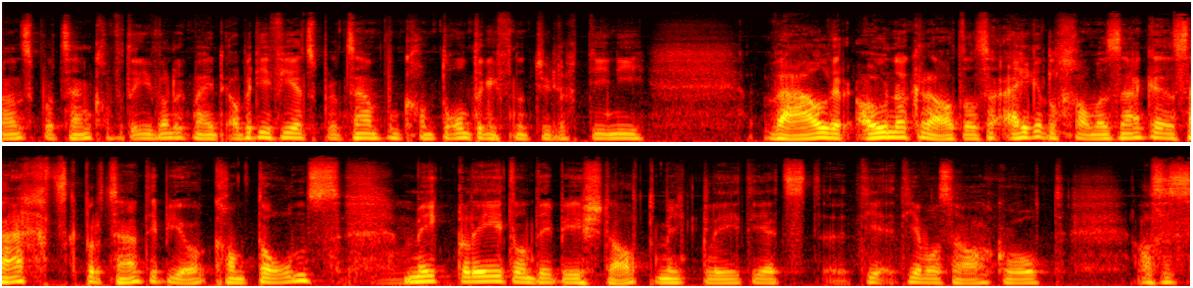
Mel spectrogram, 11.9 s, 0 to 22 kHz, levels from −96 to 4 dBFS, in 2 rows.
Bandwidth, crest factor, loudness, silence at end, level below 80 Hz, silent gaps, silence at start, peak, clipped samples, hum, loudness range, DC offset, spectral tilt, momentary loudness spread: 16 kHz; 18 dB; -29 LUFS; 0 s; -58 dBFS; none; 0 s; -10 dBFS; under 0.1%; none; 5 LU; under 0.1%; -5.5 dB/octave; 12 LU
